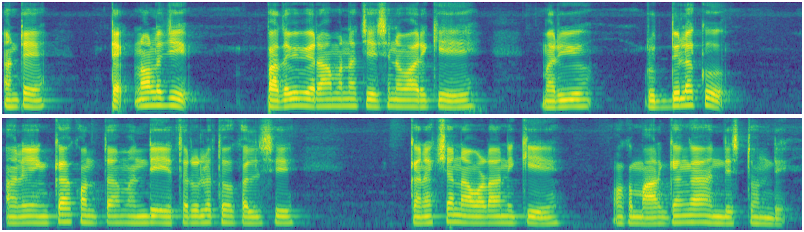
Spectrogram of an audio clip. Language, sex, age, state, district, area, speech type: Telugu, male, 18-30, Andhra Pradesh, East Godavari, urban, spontaneous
